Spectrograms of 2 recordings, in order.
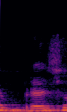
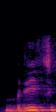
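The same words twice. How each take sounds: First: ब्रज with short A; correct A vowel. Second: ब्रिज with short I; wrong I vowel. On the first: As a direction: say ब्रज as "braj". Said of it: "होगा". (ब्रज में "अ" की ध्वनि) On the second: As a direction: say ब्रिज as "brij". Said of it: "गलत है". (ब्रिज में "इ" की ध्वनि) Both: Shown as a demonstration.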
